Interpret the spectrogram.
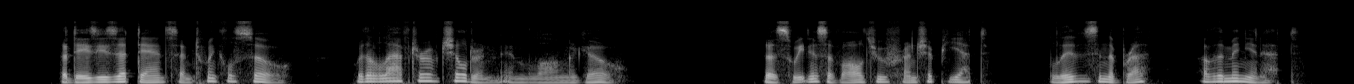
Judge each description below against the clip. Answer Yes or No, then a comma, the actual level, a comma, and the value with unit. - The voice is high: No, low, 105 Hz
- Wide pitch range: Yes, wide, 6.1 semitones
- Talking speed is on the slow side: Yes, slow, 130 wpm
